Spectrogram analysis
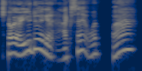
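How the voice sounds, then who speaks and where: A man's voice: high voice, expressive, normal speed, darkish tone. Rambling man with a light Southern accent. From Southern United States. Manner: rambling, restarts often, laughs a lot, swears casually. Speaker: game streamer. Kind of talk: casual live-stream chat, reading game dialogue aloud.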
